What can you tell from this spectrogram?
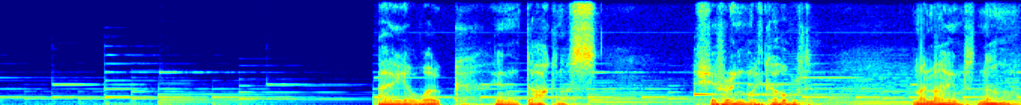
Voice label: audiobooks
